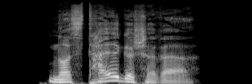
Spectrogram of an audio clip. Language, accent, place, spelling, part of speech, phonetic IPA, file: German, Germany, Berlin, nostalgischerer, adjective, [nɔsˈtalɡɪʃəʁɐ], De-nostalgischerer.ogg
- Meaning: inflection of nostalgisch: 1. strong/mixed nominative masculine singular comparative degree 2. strong genitive/dative feminine singular comparative degree 3. strong genitive plural comparative degree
